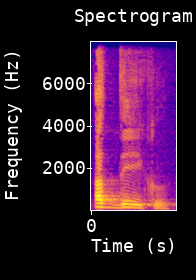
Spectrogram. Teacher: You did not pronounce lam because it is sun letter.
